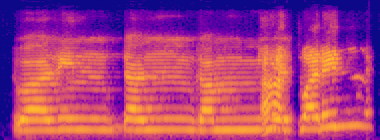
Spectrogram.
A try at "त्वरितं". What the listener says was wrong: Twarin. Twarin is not there, my dear child. Rin is not there. Twaritang.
